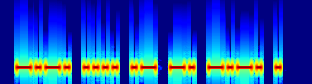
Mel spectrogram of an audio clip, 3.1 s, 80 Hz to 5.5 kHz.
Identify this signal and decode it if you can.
Morse code, heard as a keyed tone, about 25 wpm, 600 Hz. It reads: CHANCE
